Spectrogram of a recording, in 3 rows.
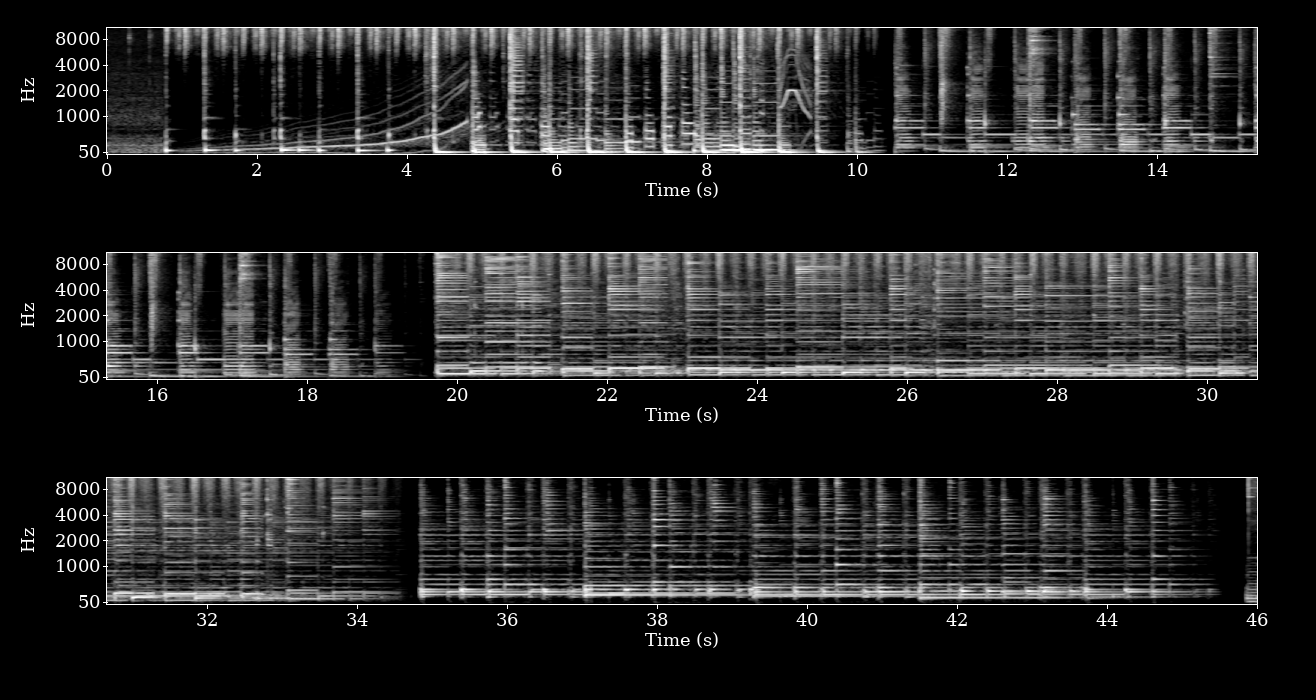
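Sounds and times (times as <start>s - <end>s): plucked strings tune: 2.1s - 18.6s, 34.8s - 46.0s.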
